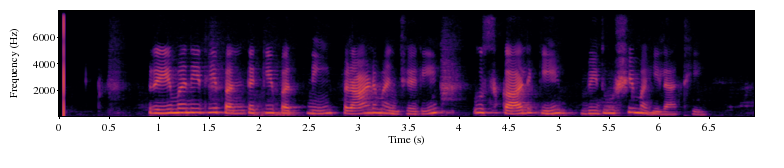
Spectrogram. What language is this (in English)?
Sanskrit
